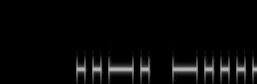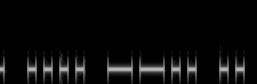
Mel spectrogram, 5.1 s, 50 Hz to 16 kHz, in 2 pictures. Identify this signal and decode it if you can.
Morse code, heard as a keyed tone, about 15 wpm, 700 Hz. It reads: F6HZI
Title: DXCC-100 Call Signs - 5 Characters - Repeated 3x - 15wpm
